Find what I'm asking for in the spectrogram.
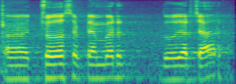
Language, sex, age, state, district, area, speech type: Punjabi, male, 18-30, Punjab, Kapurthala, urban, spontaneous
